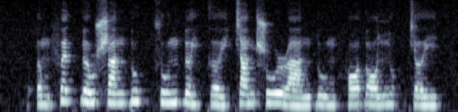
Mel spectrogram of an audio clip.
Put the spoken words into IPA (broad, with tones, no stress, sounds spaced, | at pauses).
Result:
ʔ ə˨˩˨ m f ɛ˦˥ k̚ ɗ ə˧˥ w ʂ a˧ n ɗ u˦˥ k̚ s u˧˥ n ɗ ə˨˩ j k əː˨˩˦ j c a˧ n ʂ u˧ ɹ a˨˩˦ n ɗ u˨˩ m h ɔ˧˥ ɗ ɔ˧ ɲ o˦˥ k̚ c ə˧ j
